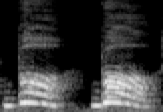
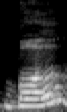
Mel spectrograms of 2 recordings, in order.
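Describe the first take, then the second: First: "bo" with the l left off; toddler's "bo", vowel left open; final consonant dropped. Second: Said in the usual way. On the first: Shown as a demonstration. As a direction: say "bo" twice like a small child. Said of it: "masasabi lang nila bo". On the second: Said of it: "instead of saying ball".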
